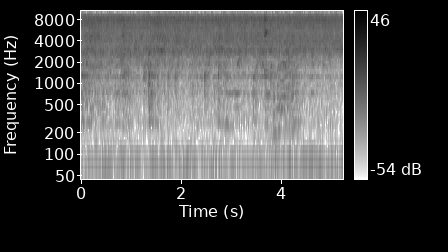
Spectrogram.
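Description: Bitter gourd pieces frying in hot oil, a steady close sizzle with occasional pops and stirring clinks, a voice faintly present underneath.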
